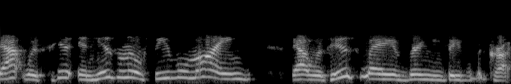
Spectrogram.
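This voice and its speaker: This woman's voice is high in pitch. She keeps to a fairly slow pace. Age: 60s. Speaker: caller. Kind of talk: casual chat.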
